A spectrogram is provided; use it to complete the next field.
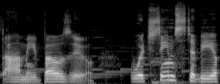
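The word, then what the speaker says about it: アメボウズ: looked at the creature's name in Japanese is pronounced amibozu which seems to be a play on the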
